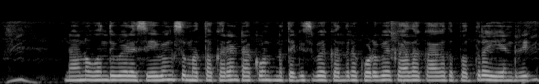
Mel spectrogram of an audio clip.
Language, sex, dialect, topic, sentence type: Kannada, female, Central, banking, question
